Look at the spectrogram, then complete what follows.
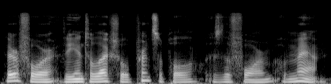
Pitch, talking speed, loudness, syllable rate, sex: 125 Hz, 165 wpm, -18 LUFS, 5.8 syllables/s, male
